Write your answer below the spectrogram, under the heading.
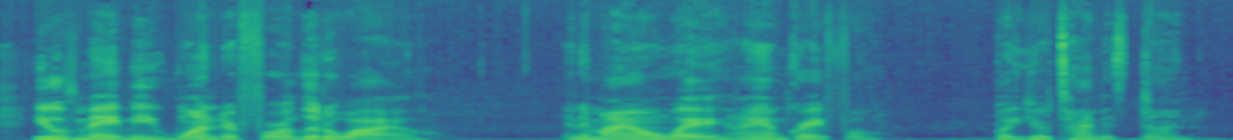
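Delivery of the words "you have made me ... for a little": usual speaking voice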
